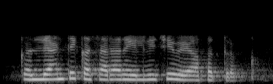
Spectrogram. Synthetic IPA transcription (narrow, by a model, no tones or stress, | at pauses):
kəljaɳt̪ekəsaɾaɾelʋet͡ɕeʋeɭapət̪ɾək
